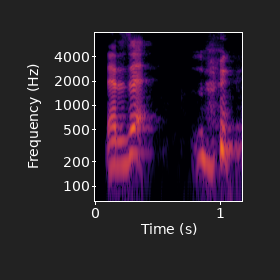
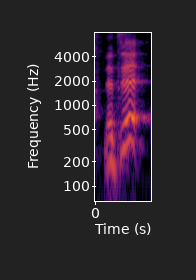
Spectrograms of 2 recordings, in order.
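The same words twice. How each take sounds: First: "That is it" said slow and much softer, each word separated; slow, soft emphatic repeat. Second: Said in the usual way. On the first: Real, not acted. Streamer settling the point with chat, slow soft emphasis on "That is it". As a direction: drop the volume and spell out "That is it" word by word.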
